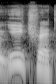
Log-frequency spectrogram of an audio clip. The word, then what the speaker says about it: Uhtred: How would you pronounce, I'm asking you this, how would you pronounce Utred? I'd go to the doctor. Utred. Uthred. Oh, Utred. Like, Putrid. No, Utred, like off The Last Kingdom on Netflix.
